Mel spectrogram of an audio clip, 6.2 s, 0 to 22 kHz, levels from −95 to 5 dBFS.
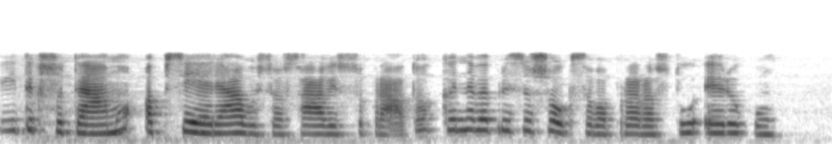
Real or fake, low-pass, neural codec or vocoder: real; 5.4 kHz; none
